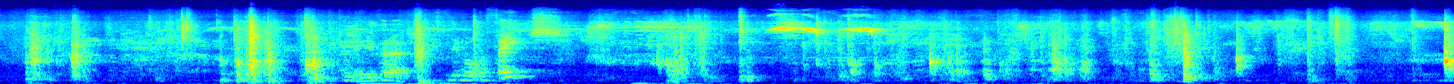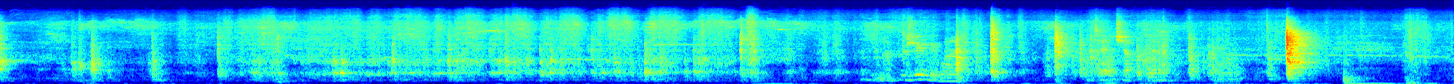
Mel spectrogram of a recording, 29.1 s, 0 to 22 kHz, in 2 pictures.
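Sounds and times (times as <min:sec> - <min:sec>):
parts knocking and scraping: 0:14.2 - 0:28.9.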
